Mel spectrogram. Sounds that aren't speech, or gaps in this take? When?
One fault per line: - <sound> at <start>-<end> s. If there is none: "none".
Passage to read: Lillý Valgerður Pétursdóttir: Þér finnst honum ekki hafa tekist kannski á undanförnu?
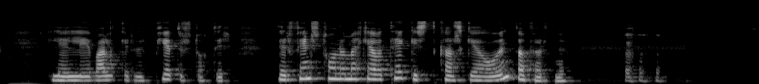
- laugh at 6.2-6.7 s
